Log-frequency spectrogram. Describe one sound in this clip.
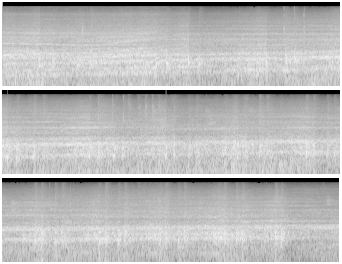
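A train rumbles and clatters past close by on the rails.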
